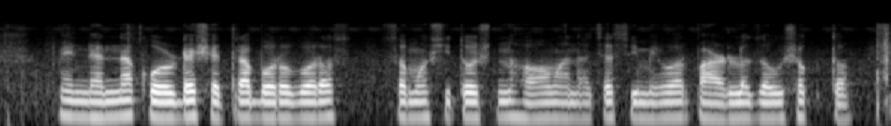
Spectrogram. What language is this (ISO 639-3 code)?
mar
